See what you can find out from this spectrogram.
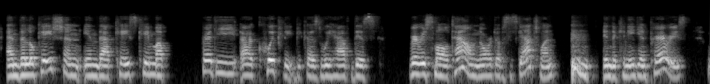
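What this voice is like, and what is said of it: Slight French accent. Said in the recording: “a slight French accent there”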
